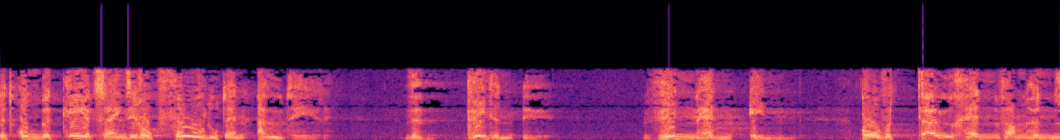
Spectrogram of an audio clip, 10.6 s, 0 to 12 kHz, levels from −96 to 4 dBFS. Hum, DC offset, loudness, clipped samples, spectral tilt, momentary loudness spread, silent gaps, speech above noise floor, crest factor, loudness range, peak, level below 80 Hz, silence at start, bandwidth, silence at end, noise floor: none; under 0.1%; -12 LUFS; under 0.1%; -3.5 dB/octave; 14 LU; none; 35 dB; 14 dB; 6 LU; 0 dBFS; -46 dBFS; 0 s; 6.4 kHz; 0 s; -47 dBFS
